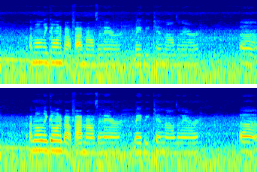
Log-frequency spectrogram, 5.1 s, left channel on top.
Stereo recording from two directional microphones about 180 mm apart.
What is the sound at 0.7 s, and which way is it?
Speech, 25° right (ahead or behind).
